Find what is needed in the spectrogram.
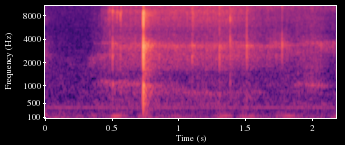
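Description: A quiet draw on an e-cigarette with a dripping atomizer: faint crackle of the firing coil under the inhale, with one sharp click just before a second in.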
